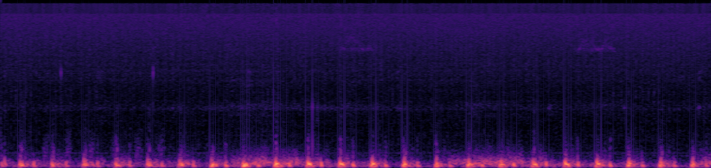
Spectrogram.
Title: My heartbeat sound during cpr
